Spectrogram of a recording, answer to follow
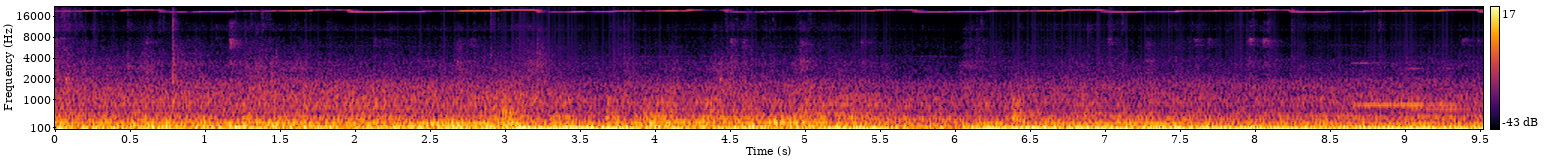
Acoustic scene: bus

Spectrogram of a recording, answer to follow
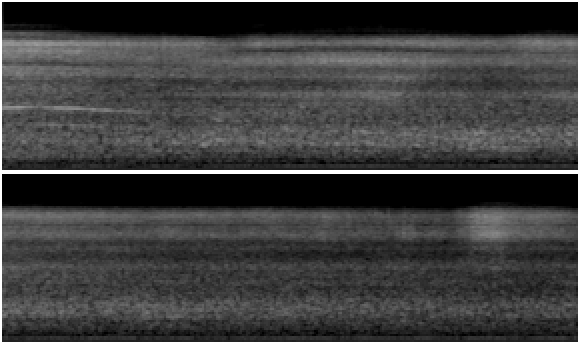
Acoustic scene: street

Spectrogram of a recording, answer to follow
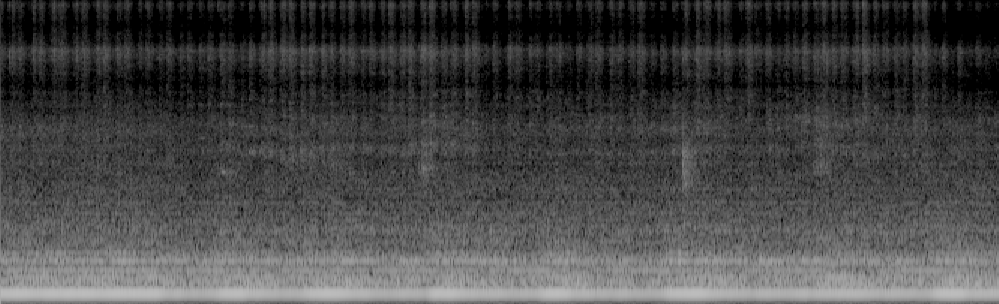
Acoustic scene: restroom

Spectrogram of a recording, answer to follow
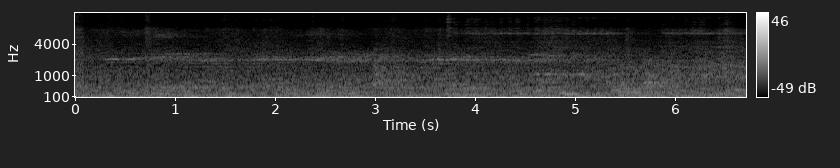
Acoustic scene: subway station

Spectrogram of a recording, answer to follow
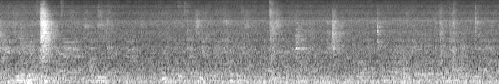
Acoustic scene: crowded indoor space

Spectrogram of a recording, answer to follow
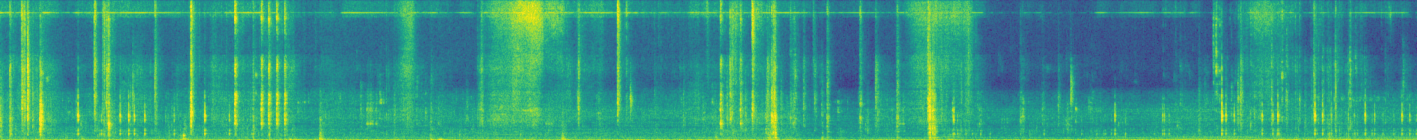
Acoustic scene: car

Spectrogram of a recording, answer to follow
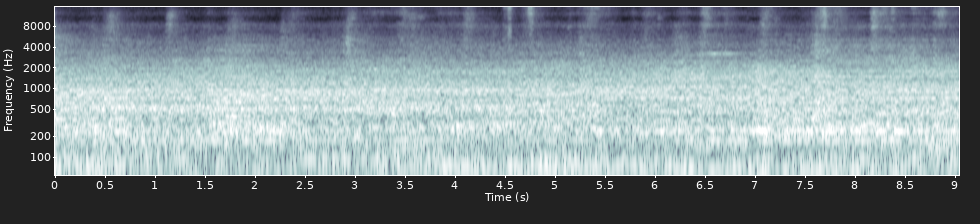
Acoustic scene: subway station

